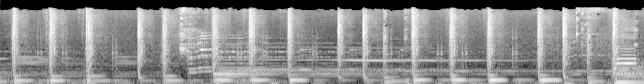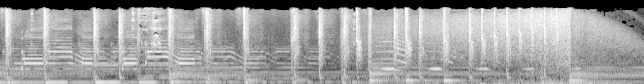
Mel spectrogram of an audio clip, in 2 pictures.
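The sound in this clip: A new pop song by a young artist plays alone, opening with regular punchy percussive beats over a melodic line, growing fuller and denser midway, and ending with a bright rising noise sweep.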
